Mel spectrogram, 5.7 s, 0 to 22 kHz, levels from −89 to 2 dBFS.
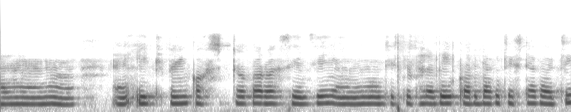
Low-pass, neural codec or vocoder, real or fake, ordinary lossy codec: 7.2 kHz; codec, 16 kHz, 4 kbps, FreqCodec, smaller model; fake; none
